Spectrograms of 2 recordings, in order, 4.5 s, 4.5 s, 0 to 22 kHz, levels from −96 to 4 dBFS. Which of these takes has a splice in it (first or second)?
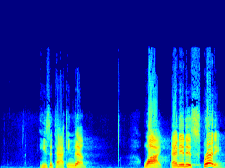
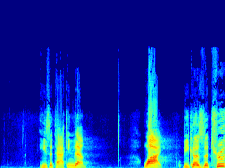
first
